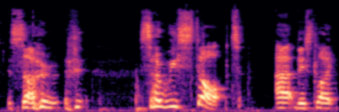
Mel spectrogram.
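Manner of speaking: ordinary talk, nothing marked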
